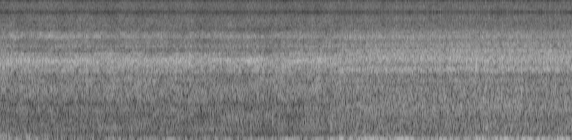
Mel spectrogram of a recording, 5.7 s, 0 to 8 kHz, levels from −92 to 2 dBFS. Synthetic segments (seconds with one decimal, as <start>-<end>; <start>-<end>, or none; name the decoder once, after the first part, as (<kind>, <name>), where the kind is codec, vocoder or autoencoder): 0.0-3.4 (codec, SNAC)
